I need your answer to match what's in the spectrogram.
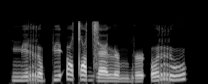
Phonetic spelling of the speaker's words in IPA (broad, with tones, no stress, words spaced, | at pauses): mʲɛ˩˧ro˩ pʲɛ˧˥ʔæ˧tˤɛ˧ d͡zæ˩ lə˞˩mbə˞˩ʔo˧˥ ru˧˥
